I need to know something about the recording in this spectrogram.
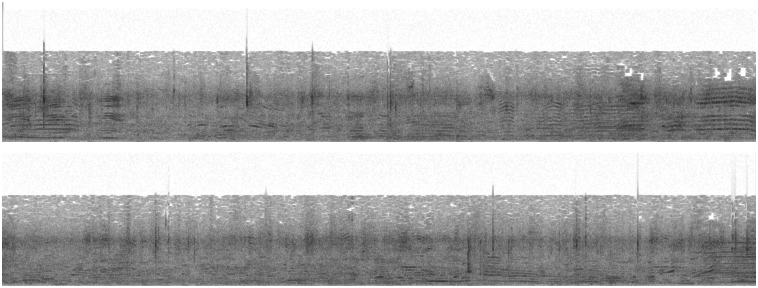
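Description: A crowd of spectators cheers and shouts outdoors.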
